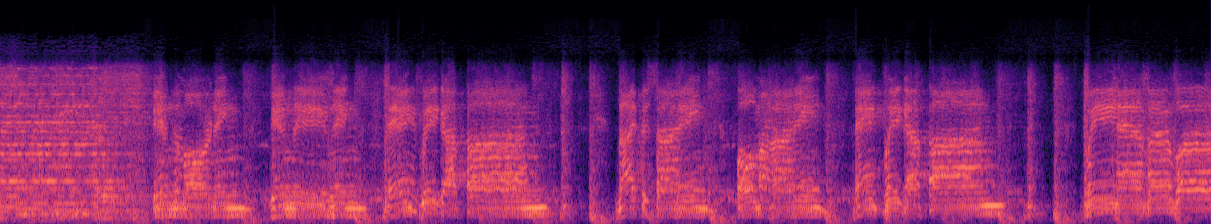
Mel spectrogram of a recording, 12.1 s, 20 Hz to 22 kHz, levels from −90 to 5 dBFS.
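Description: Gain pumping runs through the whole clip. The gain is pushed down under each loud sound, a swing of around 10 dB, and loud and soft passages sit squashed close together. The likely cause is input gain set far too high, with a fast limiter clamping down on each peak. Unlike a noise gate, which cuts the gaps to silence, here the gain itself rides up and down.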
